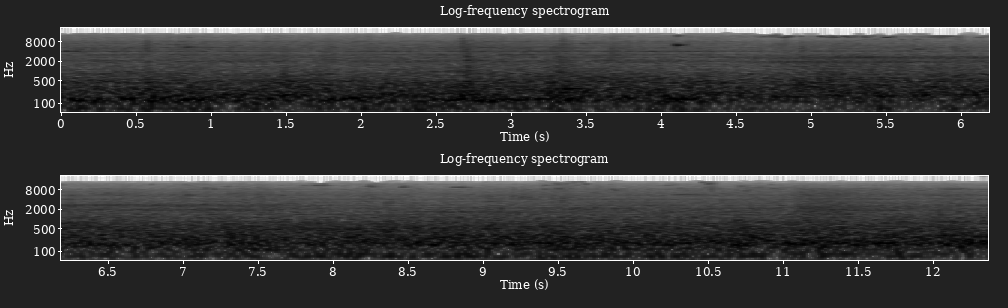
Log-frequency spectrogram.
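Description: Passenger train running along the track, heard from an open carriage window: a steady rumble of wheels on the rails.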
